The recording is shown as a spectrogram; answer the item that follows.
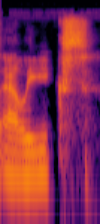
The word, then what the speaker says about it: Alyx: I like to think the way they spell Alex is pronounced Alex. They spell it with a Y.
